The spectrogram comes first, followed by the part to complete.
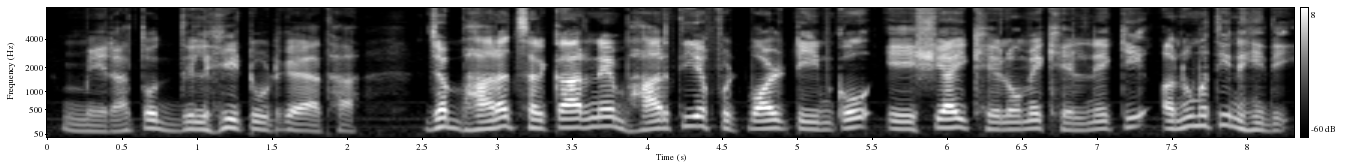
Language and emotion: Hindi, sad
